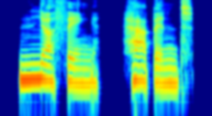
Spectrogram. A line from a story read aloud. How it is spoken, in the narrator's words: Draco growled slowly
